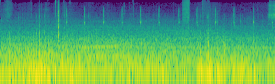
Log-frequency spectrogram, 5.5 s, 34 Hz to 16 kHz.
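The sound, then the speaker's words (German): A car engine labours uphill in third gear on an 18 percent grade, giving a steady low rumble with scattered light ticks and clicks and no voices. “Dritter Gang berghoch, 18 Prozent.”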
